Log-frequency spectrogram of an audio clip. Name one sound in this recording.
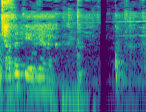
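A spoon stirs thick batter in a metal pot.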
